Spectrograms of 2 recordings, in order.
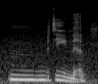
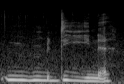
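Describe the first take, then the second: First: Said in the usual way. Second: Slow stretched name. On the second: Shown as a demonstration. Greeting viewer Medina, slow stretched sing-song. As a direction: draw the name out slowly in a strange voice.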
